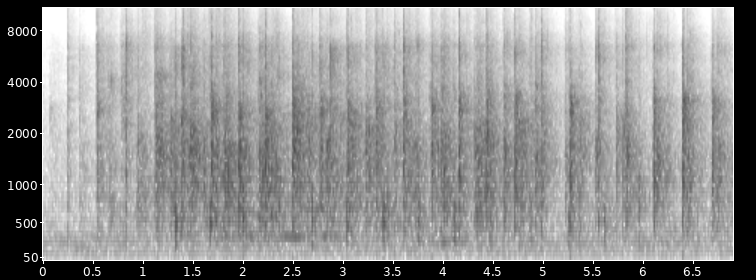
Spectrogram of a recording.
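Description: Audience applauding at the end of a performed poem. The clapping starts right away, builds to a dense peak within about a second, then thins to scattered claps near the end.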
